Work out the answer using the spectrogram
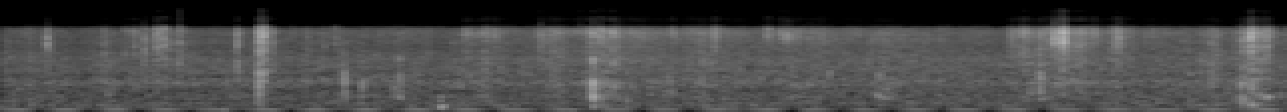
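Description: Steady rain patter with occasional crinkles and taps of bubble wrap and plastic packaging being handled.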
